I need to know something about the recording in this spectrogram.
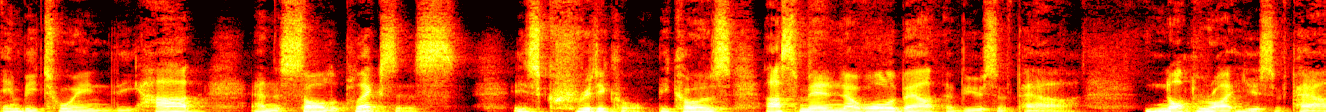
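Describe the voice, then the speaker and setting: A middle-aged man speaking in a measured, earnest way about spiritual healing and purifying the heart. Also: mid-range voice, a little mellow. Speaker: spiritual teacher, guest. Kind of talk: casual spiritual talk.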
